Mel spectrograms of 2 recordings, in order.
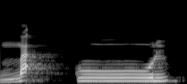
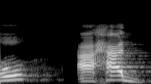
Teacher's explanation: جهر د وجې نه آواز جګ ده، خو د شدت د وجې نه فوراً قطع کېږي، جریان نه پیدا کوي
